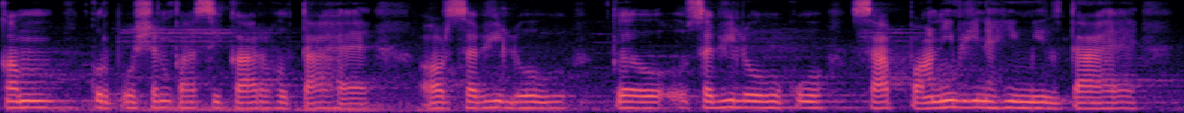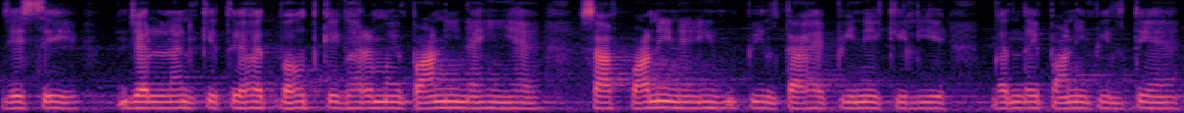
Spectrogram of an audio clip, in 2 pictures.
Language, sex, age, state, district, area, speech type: Hindi, female, 45-60, Bihar, Begusarai, rural, spontaneous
